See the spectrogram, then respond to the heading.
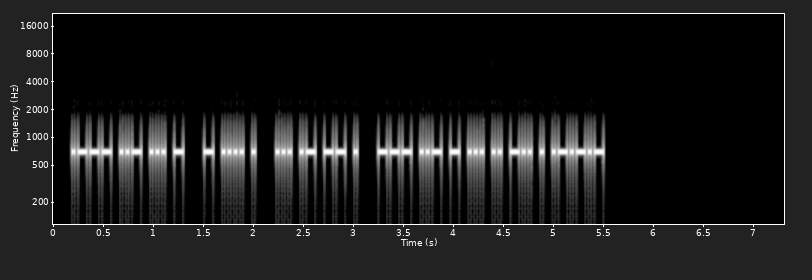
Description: Morse code, heard as a keyed tone, about 40 wpm, 700 Hz. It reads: JUST THE SAME OUTSIDE.
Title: Sentences from Top 900 Words 40wpm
